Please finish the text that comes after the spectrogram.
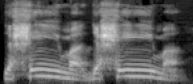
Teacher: حا کو حلق سے ادا کریں گے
